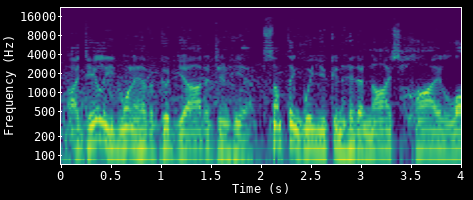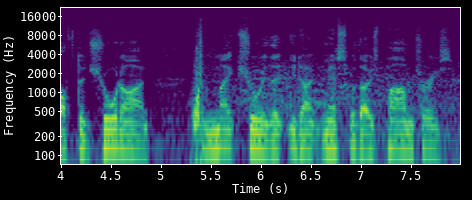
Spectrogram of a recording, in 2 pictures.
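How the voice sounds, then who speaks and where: A man's voice: mid-range voice, steady tone, moderate pace, noisy background, natural voice. A man working as an easygoing golf commentator, explaining shots conversationally as the expert analyst in a video game. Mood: analytical. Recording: music and outdoor crowd behind. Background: music, crowd outdoors.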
